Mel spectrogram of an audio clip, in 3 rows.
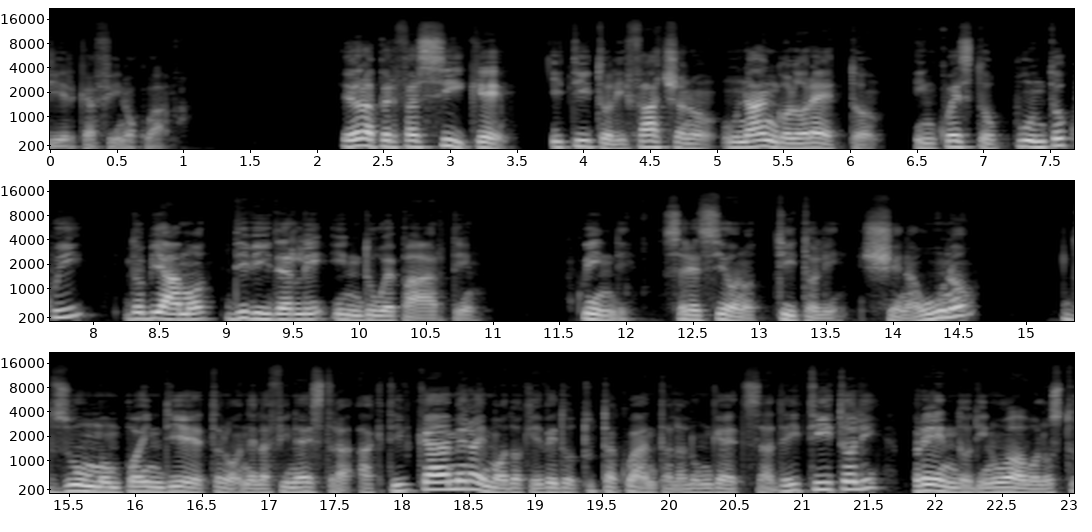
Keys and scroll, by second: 3.0 super+Tab.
